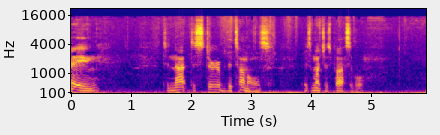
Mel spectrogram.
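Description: A small trowel scrapes and digs into dry soil.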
